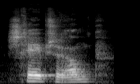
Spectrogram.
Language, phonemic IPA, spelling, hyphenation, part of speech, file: Dutch, /ˈsxeːps.rɑmp/, scheepsramp, scheeps‧ramp, noun, Nl-scheepsramp.ogg
- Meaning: a disaster involving a ship, a maritime disaster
